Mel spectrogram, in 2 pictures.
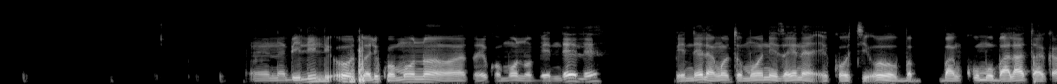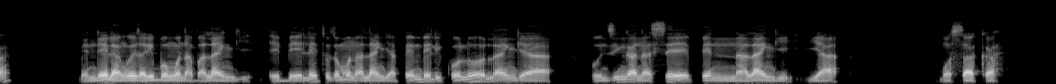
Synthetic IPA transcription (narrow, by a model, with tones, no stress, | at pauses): na˨bi˨li˦lḭ˦ʔo̰˦jo˦to˨za˨li˦ko˨mɔ˦na˦a˦˨wa˦to˨za˨li˦ko˨mɔ˦nɔ˨be˨nde˦le˦ | be˨nde˦le˨ja˨ŋɡo˦to˨mɔ˦ni˦e˨za˨li˦na˨ʔḛ˨ko˨tḭ˦ʔo˦jo˦˨ | ba˨ŋku˦mu˦ba˨la˦ta˨ka˦ | bḛ˨nde˦le˨ja˨ŋɡo˦e˨za˨li˦bo˦ŋɡo˦na˨ba˨la˦ŋɡi˨ | e˨be˨le˦to˨zo˦mɔ˦na˨la˦ŋɡi˨a˨pɛ˦mbɛ̰˦li˨ko˨lo˦lʔa̰˦ŋɡi˨ja˨ | bo˨nzi˦ŋɡa˦na˨se˦pe˦na˨la˦ŋɡi˨˦ja˨ | mo˨sa˦ka˦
